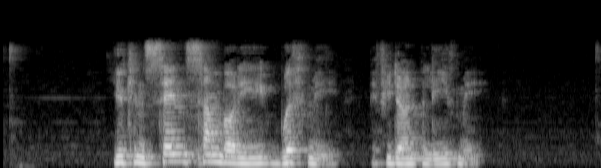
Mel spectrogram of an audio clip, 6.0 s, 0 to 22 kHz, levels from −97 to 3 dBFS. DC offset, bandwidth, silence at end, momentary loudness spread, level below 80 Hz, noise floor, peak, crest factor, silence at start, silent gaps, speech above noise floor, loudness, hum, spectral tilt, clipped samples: under 0.1%; 8 kHz; 1.25 s; 10 LU; -54 dBFS; -72 dBFS; -2 dBFS; 18 dB; 1.15 s; none; 54 dB; -19 LUFS; none; -6.5 dB/octave; under 0.1%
